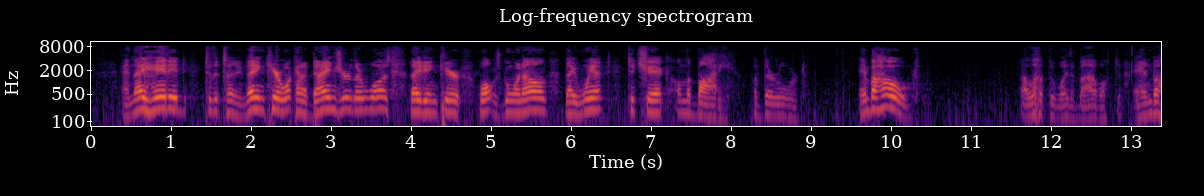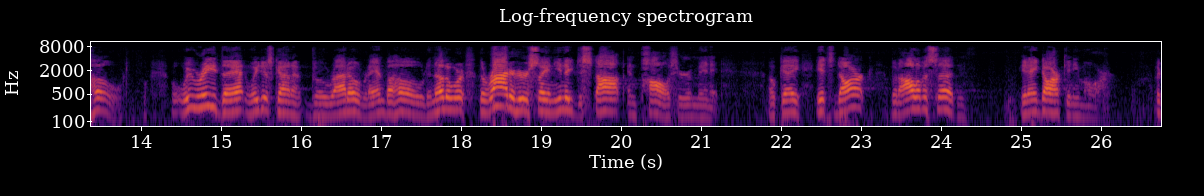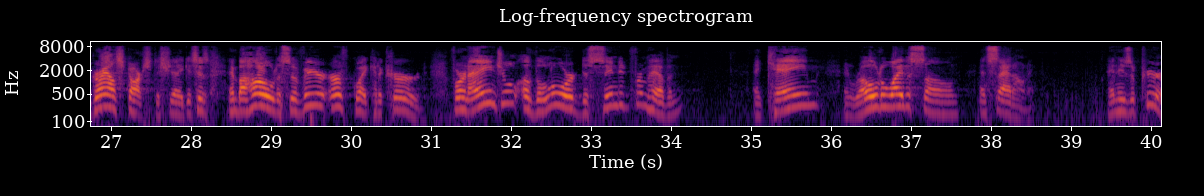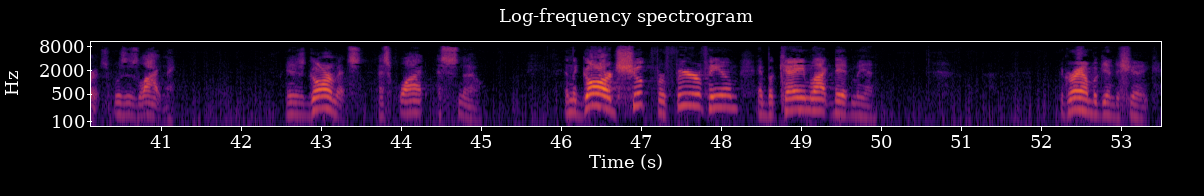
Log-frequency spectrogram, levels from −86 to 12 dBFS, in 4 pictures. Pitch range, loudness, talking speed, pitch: 155-210 Hz, -28 LUFS, 170 wpm, 180 Hz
